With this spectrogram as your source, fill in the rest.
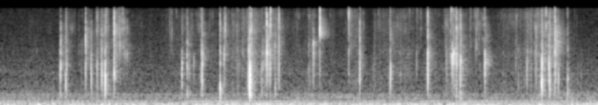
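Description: A small crinkly plastic bag full of loose tea is crinkled by fingertips and long nails. Quiet, sharp, bright crackles come in quick irregular bursts over a steady low hum, each crinkle cutting off almost at once.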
